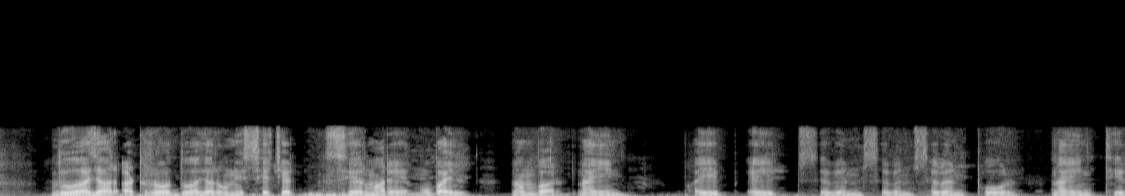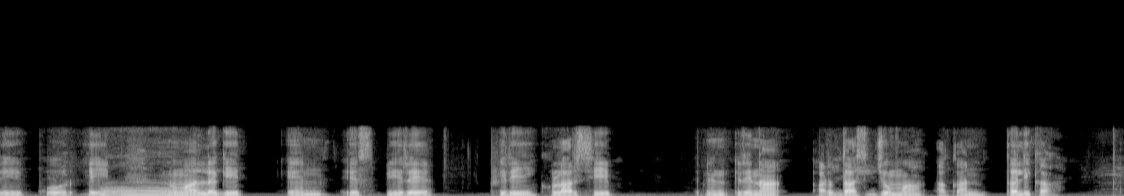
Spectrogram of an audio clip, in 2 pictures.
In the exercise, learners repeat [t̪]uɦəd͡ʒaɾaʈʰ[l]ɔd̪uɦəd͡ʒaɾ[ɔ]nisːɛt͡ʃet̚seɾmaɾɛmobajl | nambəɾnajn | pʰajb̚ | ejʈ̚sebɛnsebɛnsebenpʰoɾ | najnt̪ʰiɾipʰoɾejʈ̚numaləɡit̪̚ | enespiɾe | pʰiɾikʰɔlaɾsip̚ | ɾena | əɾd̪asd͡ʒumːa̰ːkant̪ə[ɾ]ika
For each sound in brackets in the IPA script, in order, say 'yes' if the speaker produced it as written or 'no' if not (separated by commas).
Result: no, no, no, no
